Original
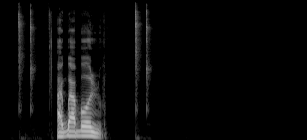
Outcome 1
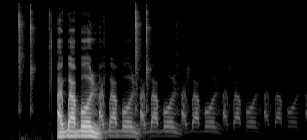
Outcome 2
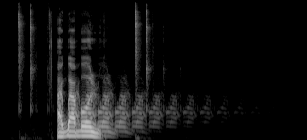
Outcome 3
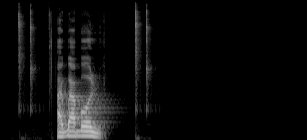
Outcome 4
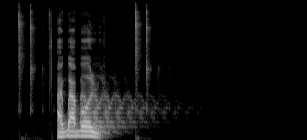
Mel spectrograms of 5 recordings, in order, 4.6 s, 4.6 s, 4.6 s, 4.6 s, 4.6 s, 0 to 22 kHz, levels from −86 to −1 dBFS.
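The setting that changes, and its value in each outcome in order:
feedback echo with a band-pass in the loop, delay time: 619, 254, 65, 172 milliseconds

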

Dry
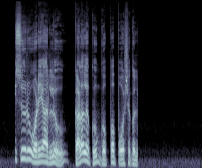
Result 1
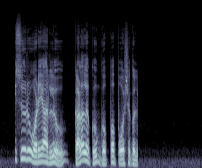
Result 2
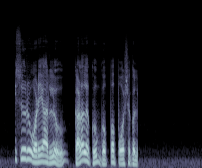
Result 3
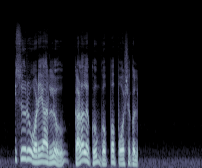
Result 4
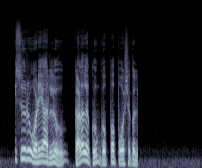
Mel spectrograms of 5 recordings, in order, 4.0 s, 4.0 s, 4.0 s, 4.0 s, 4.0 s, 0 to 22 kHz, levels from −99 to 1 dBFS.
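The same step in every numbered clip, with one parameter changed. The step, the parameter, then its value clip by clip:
head-to-tape spacing loss, at 10 kHz: 20, 46, 37, 29 decibels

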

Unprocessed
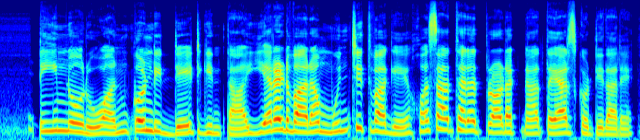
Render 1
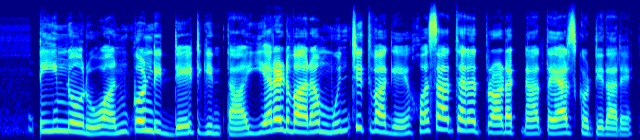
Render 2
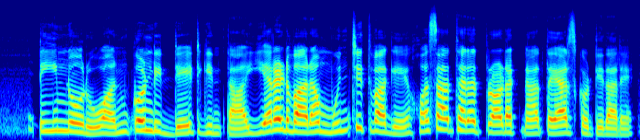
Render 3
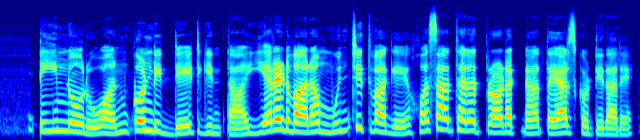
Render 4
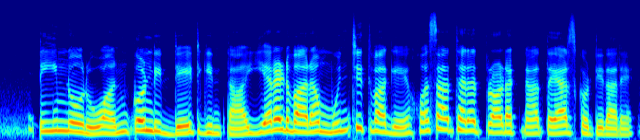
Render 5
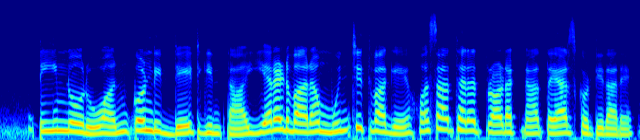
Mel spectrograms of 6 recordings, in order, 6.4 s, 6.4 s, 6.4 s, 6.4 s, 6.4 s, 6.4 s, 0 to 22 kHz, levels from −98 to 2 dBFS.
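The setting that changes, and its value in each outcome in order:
resonant band-pass, frequency: 7,100, 920, 2,500, 280, 100 Hertz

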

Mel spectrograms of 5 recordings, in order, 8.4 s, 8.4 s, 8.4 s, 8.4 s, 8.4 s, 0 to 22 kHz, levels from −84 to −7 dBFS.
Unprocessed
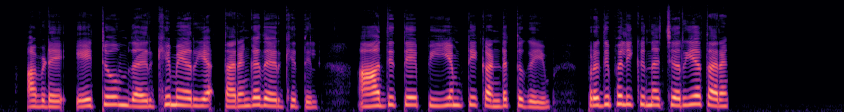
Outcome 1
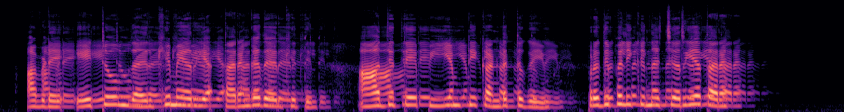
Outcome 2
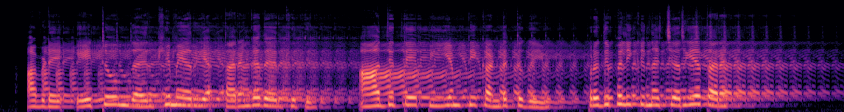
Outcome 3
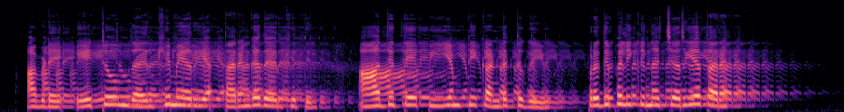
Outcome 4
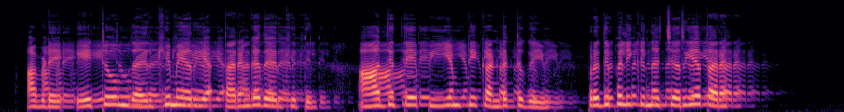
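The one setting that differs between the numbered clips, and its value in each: feedback echo with a high-pass in the loop, feedback: 18, 77, 52, 29%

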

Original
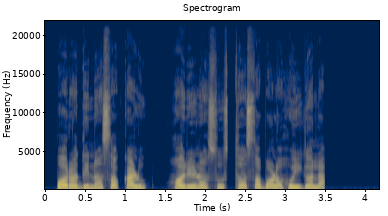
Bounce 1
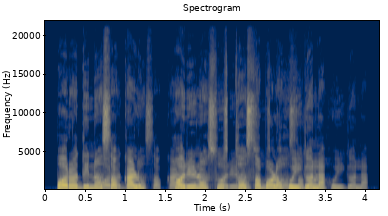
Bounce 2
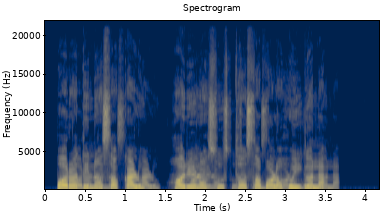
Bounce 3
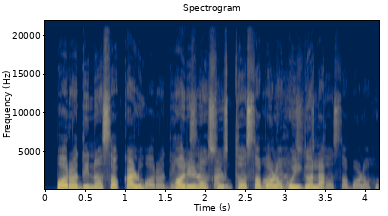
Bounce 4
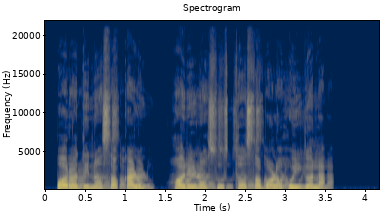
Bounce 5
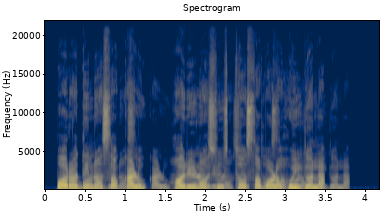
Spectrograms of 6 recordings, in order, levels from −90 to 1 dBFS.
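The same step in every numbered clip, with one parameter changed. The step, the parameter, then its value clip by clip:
single-tap delay, delay time: 535, 182, 1,087, 110, 312 milliseconds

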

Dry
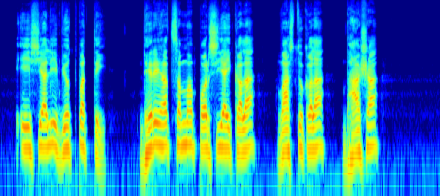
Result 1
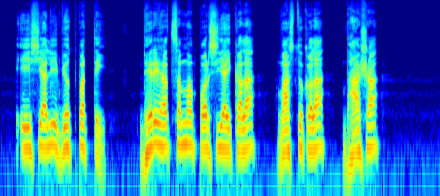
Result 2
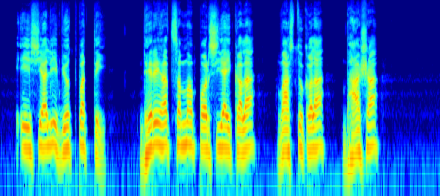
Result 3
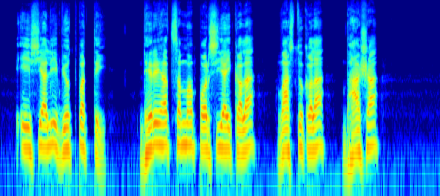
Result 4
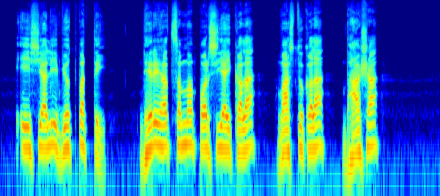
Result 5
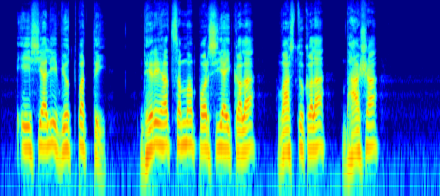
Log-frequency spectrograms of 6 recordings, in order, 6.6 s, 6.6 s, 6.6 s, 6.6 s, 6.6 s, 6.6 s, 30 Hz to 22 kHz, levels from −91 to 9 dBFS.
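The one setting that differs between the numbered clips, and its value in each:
pitch vibrato, speed: 2.3, 9, 3.8, 1.1, 0.45 Hertz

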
